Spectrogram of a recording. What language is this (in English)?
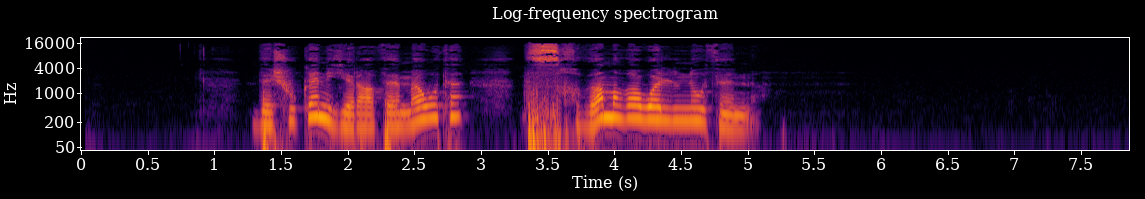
Kabyle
